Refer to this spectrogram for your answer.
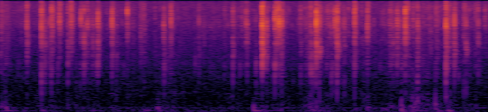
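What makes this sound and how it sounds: A clear plastic bubble wrap pouch held in the hands is scratched and crinkled with long acrylic nails. The result is a quiet, dense stream of bright crinkles and short scratchy ticks over a low rumble, with a few sharper crackles standing out.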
